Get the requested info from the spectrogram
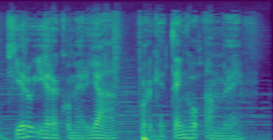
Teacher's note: Notice that the pitch gradually descends over the entire sentence. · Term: descending pitch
